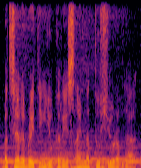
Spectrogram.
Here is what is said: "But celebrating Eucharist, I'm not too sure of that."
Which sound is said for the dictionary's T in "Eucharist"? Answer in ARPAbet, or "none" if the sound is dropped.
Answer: none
